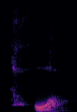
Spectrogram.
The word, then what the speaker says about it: trois: But here in French, we say three, we say trois.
